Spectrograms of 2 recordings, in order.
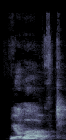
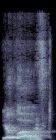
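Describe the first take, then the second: First: "You're loved" repeated much softer; soft loving echo. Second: Firm, loving "You're loved"; loving reassurance. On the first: Inner voice repeating comfort to Julie, softly fading. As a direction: let "You're loved" fade to a tender hush. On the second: Inner voice comforting Julie on the Camino, loving. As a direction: say "You're loved" like a gentle promise. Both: Retold or imitated. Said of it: "in a very loving way".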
